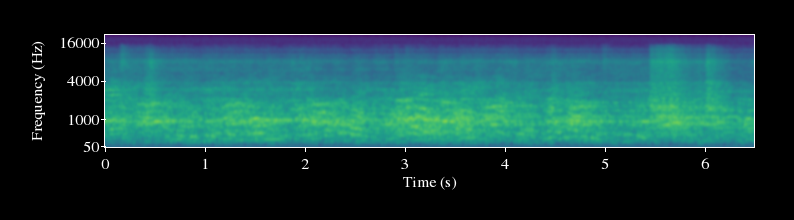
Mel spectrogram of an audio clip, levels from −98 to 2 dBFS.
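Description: Listening to this recording of everyday sounds, nothing stood out as a technical problem.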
